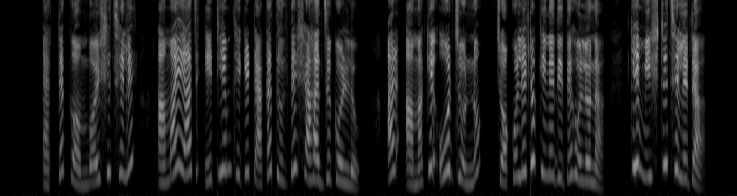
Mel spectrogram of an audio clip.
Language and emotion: Bengali, happy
